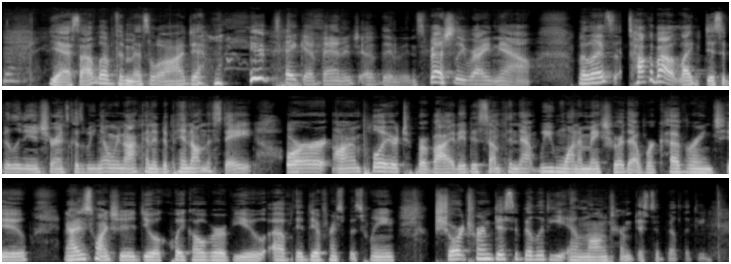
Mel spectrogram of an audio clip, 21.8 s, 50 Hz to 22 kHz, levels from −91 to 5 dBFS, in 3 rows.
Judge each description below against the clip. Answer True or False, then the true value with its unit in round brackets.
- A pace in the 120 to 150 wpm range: False (200 wpm)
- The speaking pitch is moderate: True (165 Hz)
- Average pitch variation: False (1.9 semitones)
